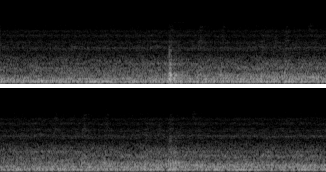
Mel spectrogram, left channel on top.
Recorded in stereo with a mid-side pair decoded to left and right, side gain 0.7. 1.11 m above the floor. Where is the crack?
50° left, 3 m.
